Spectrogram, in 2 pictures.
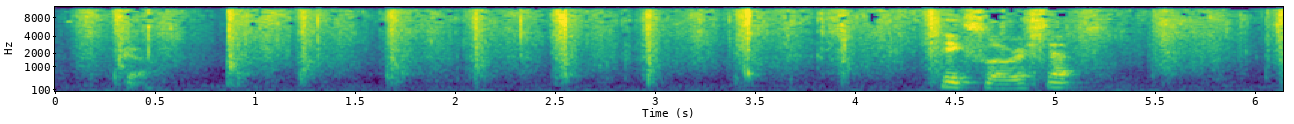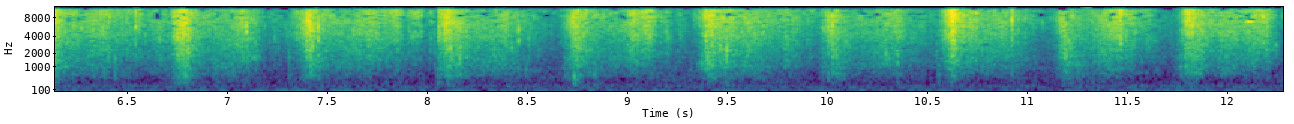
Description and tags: taking footsteps through a forest.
